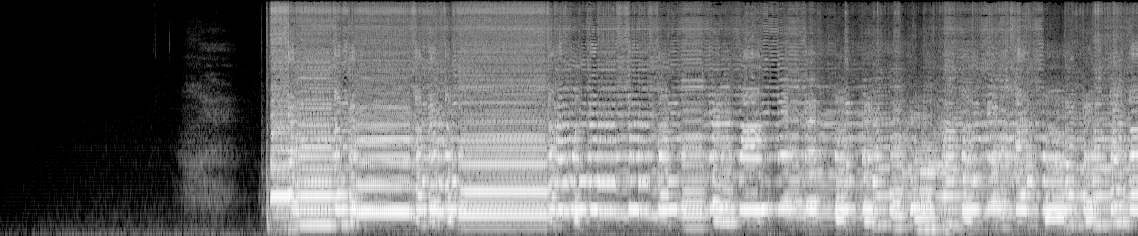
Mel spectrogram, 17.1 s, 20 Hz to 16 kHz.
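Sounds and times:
clarinet: 0:04.0 - 0:17.0
saxophone: 0:04.0 - 0:17.0.

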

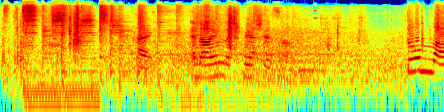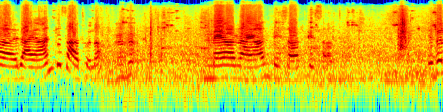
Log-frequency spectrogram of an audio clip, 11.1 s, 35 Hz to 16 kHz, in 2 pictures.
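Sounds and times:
bus engine and road drone: 0:00.0 - 0:11.0
voices: 0:01.7 - 0:04.2, 0:05.0 - 0:09.9.

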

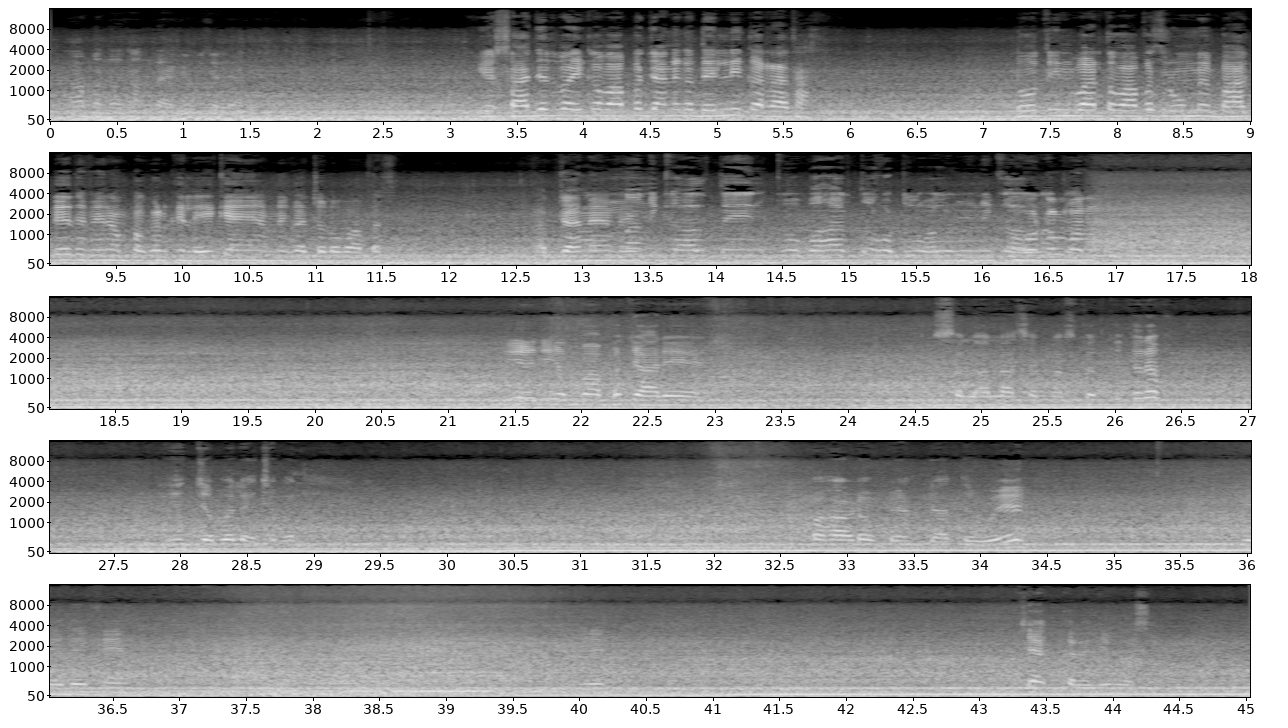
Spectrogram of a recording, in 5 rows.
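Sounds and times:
engine and tyre drone: 0:00.0 - 0:45.0.

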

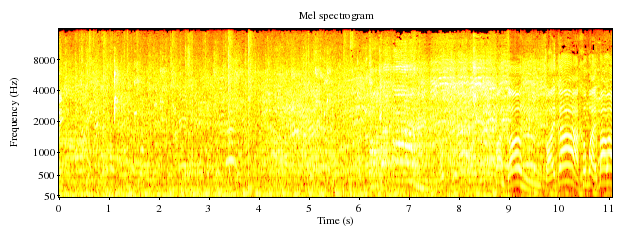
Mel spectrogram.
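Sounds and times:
background music with low beat: 0:00.0 - 0:08.8
spectator chatter: 0:00.0 - 0:11.0.

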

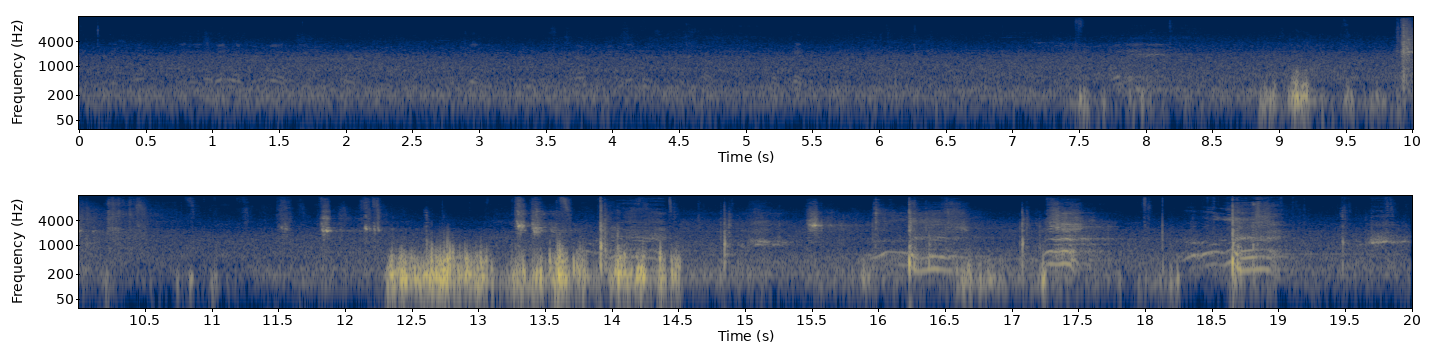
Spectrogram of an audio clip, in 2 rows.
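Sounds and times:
tennis balls struck by racquets: 0:12.6 - 0:17.6, 0:18.4 - 0:20.0
nearby voices: 0:13.6 - 0:15.3, 0:15.9 - 0:19.2.

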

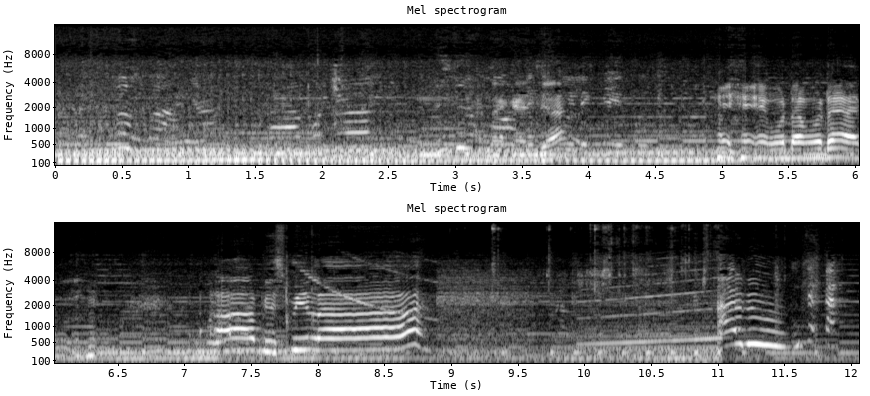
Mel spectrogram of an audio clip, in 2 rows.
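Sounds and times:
rising electronic tone: 0:08.3 - 0:11.4
claw machine electronic pulsing: 0:08.8 - 0:11.3.

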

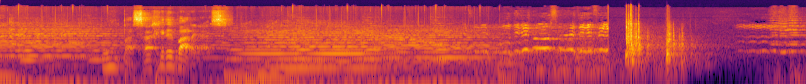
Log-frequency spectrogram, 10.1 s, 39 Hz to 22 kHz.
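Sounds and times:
operatic music: 0:00.0 - 0:07.6
loud thuds: 0:07.6 - 0:09.0.

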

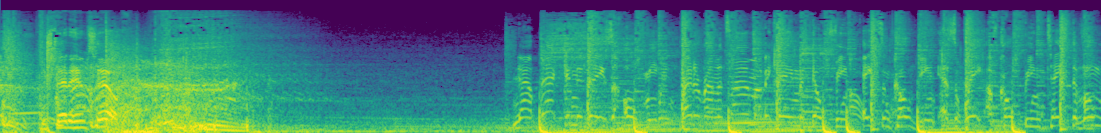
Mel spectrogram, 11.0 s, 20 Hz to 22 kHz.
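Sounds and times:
sports car engine revving: 0:01.5 - 0:10.2.

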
